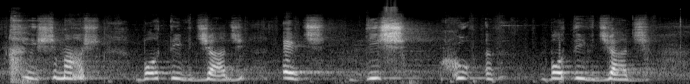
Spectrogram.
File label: christmas klingon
